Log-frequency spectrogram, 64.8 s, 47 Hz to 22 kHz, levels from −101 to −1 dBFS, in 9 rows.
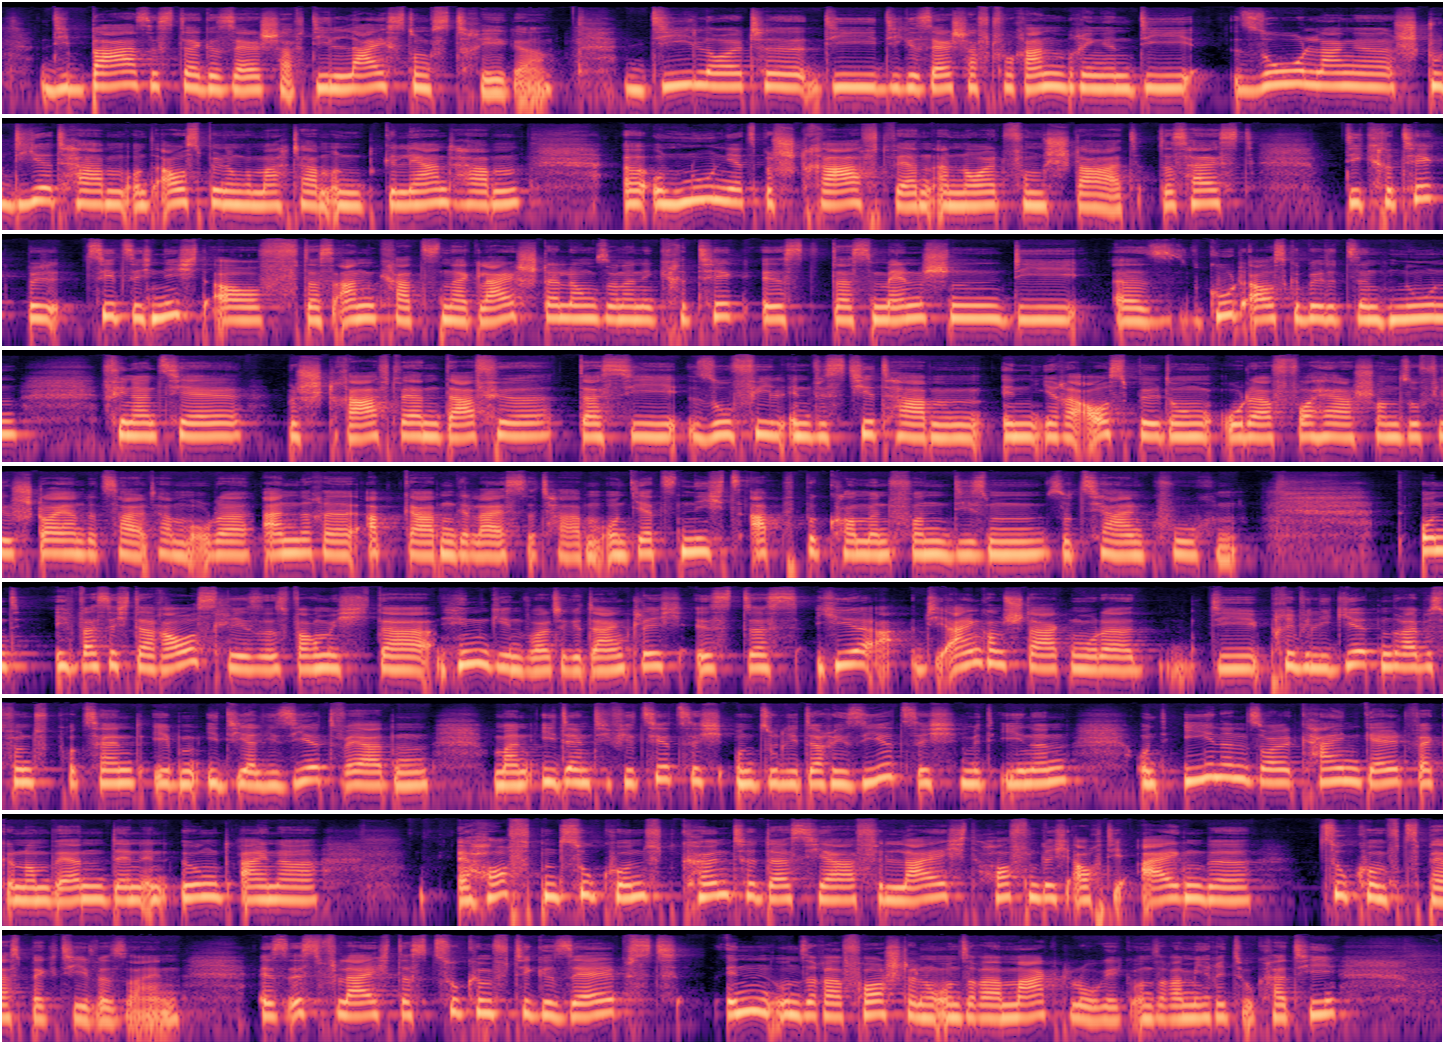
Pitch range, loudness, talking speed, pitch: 190-220 Hz, -19 LUFS, 145 wpm, 205 Hz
